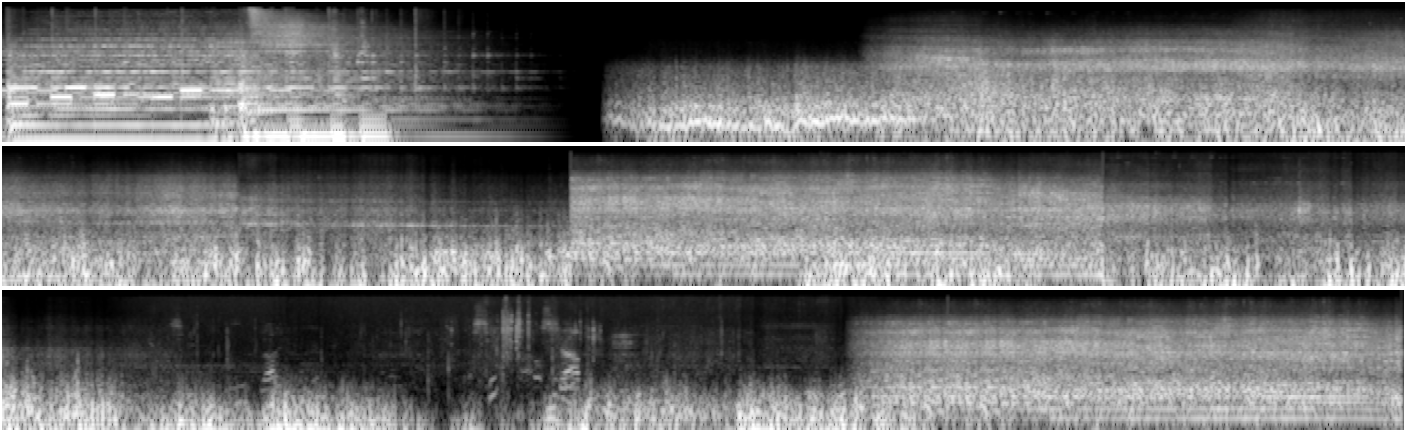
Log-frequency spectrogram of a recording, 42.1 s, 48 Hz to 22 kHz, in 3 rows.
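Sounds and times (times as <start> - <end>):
wind on microphone: 6.0 - 42.0
heavy diesel truck engines: 9.0 - 28.7, 36.6 - 42.0.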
